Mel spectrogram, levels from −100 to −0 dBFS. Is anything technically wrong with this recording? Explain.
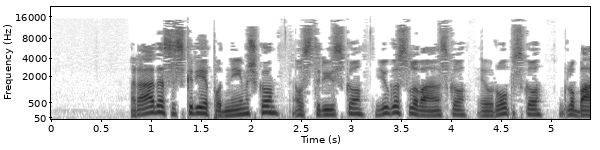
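Yes. Generation loss throughout. Speech sounds swirly and hollow, with blurred attacks and nothing above 16.4 kHz. Likely cause: about fifteen lossy AAC re-encodes stacking quantisation noise.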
